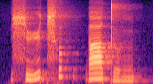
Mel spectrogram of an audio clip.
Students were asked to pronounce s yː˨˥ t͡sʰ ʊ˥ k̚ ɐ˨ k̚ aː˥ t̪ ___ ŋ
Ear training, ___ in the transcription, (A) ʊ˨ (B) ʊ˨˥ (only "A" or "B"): A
